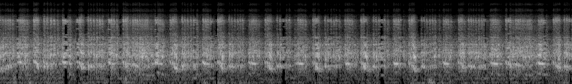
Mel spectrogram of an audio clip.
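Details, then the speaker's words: Rat rod quad, a four-stroke, cranking during a compression test after valve clearance opened up: light, even cranking at about two beats a second with weak battery; compression still low, about 55–60 psi. "a little better we're not great it's above 50 it's like 55 60 right around their ass"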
